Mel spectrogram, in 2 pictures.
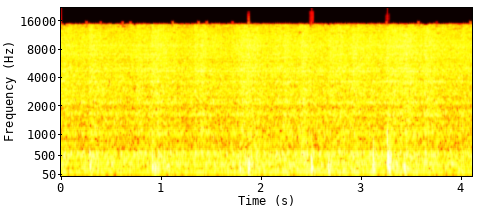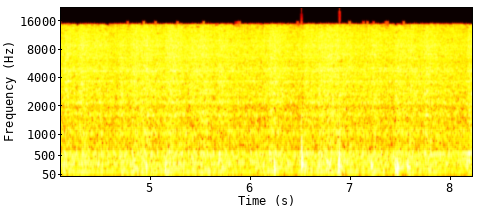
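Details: Engine at a steady idle with uneven, irregular ticks and small stumbles scattered through it; running rough, cause not clear.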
